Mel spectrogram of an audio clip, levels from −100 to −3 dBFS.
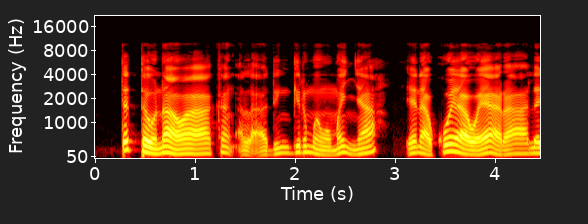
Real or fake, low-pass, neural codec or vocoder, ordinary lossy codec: real; 9.9 kHz; none; none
